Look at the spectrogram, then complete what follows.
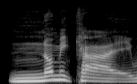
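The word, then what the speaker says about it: nomikai (飲み会): They do what's called nomikai, which is a drinks.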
